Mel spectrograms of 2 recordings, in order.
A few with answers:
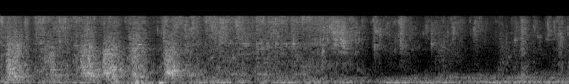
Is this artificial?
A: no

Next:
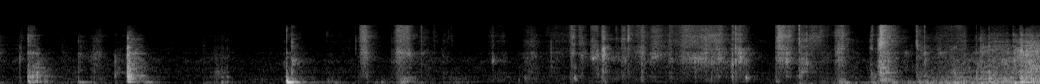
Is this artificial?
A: yes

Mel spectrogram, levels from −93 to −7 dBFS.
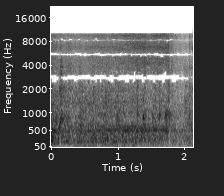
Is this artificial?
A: no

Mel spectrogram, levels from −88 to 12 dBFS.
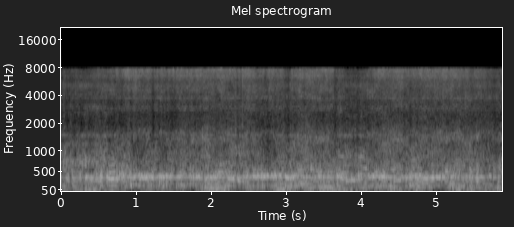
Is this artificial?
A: yes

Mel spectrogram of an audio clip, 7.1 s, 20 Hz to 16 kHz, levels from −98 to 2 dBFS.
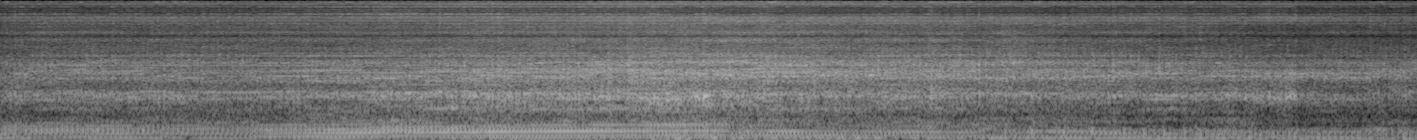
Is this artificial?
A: yes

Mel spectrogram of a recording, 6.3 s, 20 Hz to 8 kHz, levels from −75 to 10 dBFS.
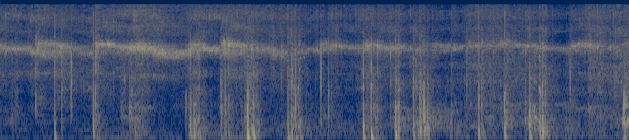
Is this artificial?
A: yes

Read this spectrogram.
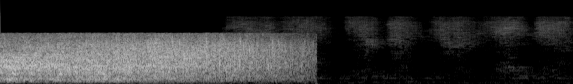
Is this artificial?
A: no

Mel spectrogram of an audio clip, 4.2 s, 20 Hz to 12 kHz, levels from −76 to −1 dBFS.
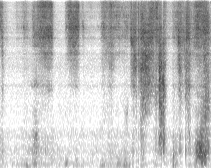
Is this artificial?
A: yes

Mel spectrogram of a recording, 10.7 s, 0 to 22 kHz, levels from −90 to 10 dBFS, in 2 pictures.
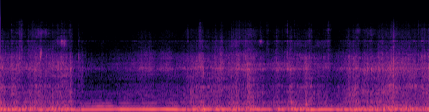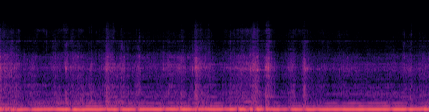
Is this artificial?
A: yes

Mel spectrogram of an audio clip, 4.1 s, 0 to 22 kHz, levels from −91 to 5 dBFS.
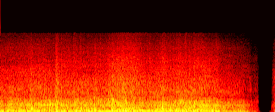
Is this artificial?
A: yes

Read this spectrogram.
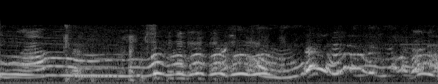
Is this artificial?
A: no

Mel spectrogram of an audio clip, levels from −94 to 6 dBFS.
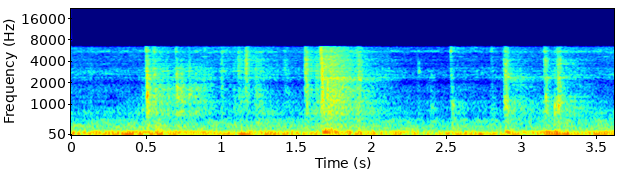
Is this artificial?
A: yes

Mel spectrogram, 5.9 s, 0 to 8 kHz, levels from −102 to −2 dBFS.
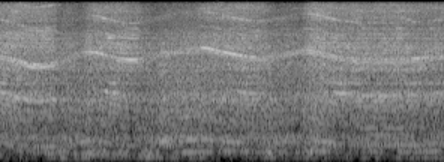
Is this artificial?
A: no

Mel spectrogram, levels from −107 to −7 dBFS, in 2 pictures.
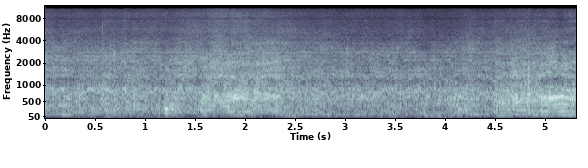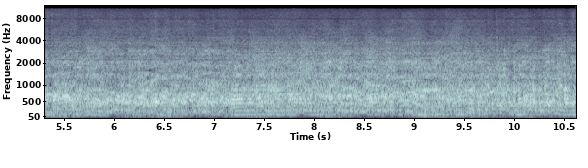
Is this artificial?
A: yes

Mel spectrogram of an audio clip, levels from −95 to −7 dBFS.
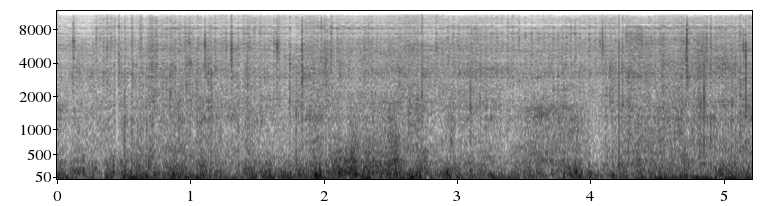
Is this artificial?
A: yes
